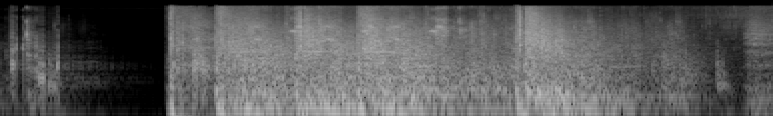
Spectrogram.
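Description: Gunshots crack loudly, one after another.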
